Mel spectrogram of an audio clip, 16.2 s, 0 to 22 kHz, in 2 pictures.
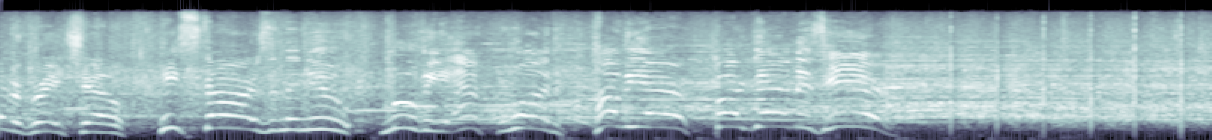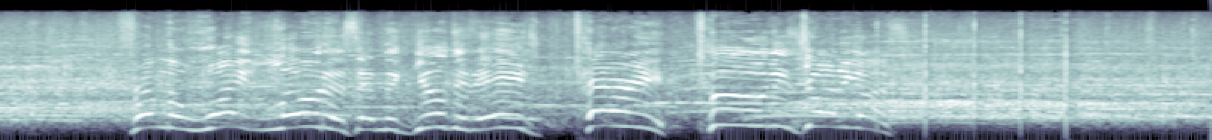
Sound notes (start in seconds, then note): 6.6 cheers and applause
